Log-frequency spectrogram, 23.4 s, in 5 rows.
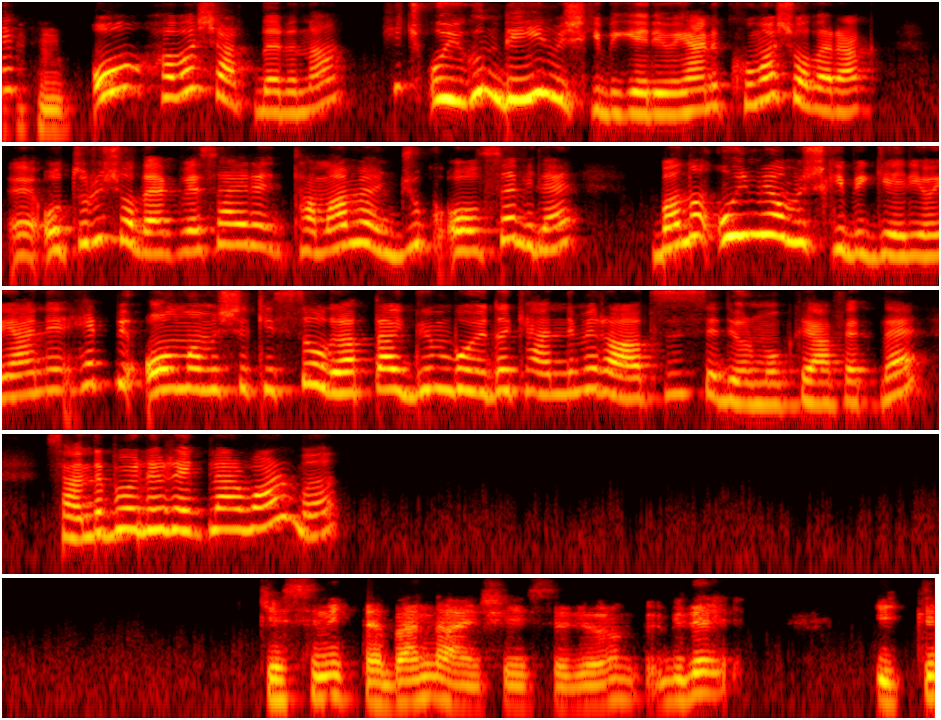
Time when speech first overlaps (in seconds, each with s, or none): none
